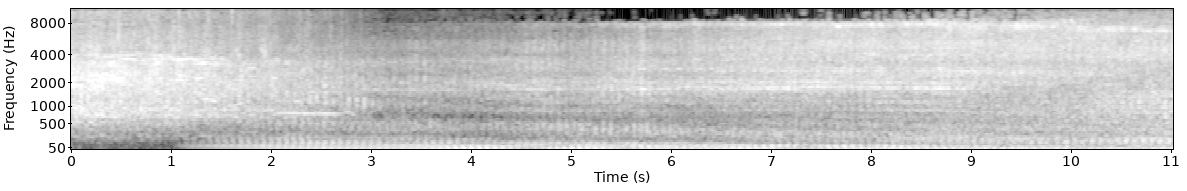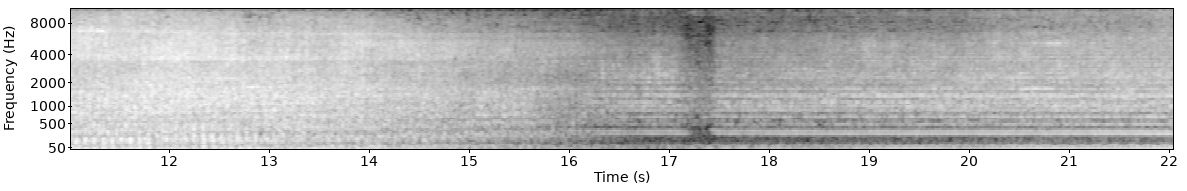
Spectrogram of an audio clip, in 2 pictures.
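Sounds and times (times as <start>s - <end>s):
pulsing vehicle engine rumble: 1.2s - 16.7s.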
